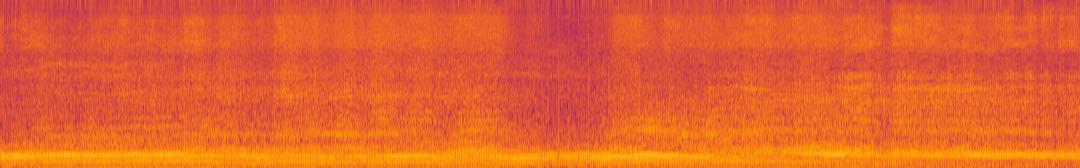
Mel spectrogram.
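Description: Off-road sidecar motorcycle engine running steadily, its pitch wavering up and down with the throttle.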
